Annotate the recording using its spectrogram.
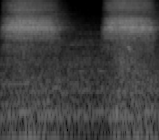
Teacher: produced by recurling the tongue back towards the hard palate and directing the airflow over the middle of our tongue, creating a smooth and sibilant sound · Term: palato-alveolar consonants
